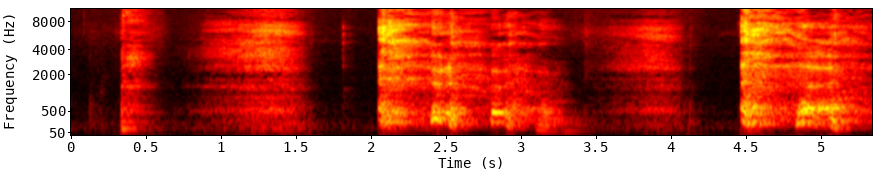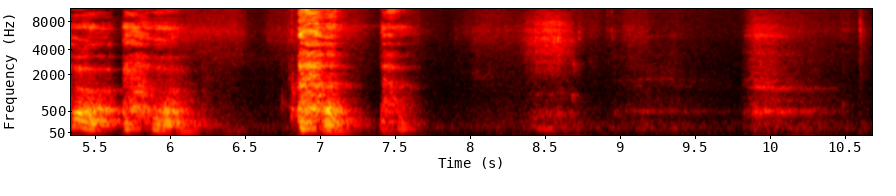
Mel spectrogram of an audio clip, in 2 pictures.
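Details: Harsh, wet chesty cough in morning bouts with throat clearing and raspy breaths between, during a spring cold; the cough is described as becoming more chesty and wheezing.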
